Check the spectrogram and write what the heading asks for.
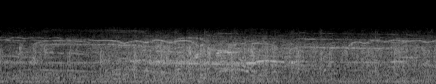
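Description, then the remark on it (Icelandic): A large crowd of supporters cheers in a ballroom as Kennedy finally makes his way in: a dense, steady roar of many voices shouting together, loud throughout, with a few higher shouts rising above the din. “Þegar Kennedy komst loks leiðarsinnar í gegnum búrið og inn í dansalinn brutust út mikil fagnæðalæti.”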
